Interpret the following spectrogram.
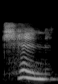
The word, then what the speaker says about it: Qin: The next is the Qin dynasty. Now, I know it's pronounced, or it looks like it's got the Q there, but it is Qin.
